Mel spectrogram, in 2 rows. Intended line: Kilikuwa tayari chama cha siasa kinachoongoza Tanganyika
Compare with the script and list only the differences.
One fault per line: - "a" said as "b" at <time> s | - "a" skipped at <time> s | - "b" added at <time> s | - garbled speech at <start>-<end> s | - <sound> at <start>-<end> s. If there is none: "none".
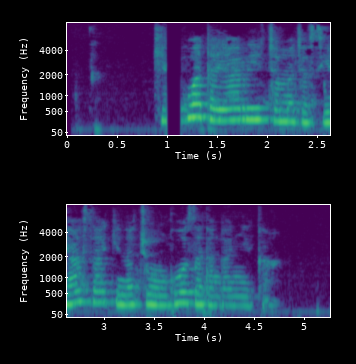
- dropout at 1.0-1.1 s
